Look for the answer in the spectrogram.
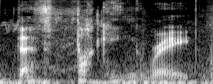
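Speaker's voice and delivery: low, muttered sarcasm; sarcastic. Real, not acted. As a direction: spit out a sour "great" under your breath. Sarcastic about wasted day.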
